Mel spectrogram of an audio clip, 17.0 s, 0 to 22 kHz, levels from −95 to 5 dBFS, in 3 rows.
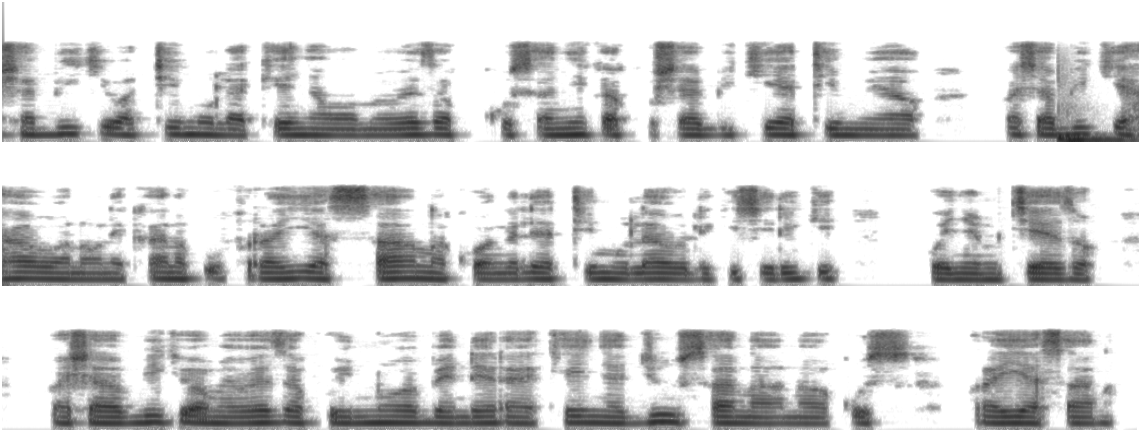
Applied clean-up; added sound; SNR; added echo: none; Bass drum; 5 dB; none.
